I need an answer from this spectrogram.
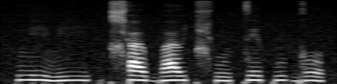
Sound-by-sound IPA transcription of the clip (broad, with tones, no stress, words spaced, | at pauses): li˦˨li˦ | t͡ɕʰa˦˨ʊ̯ba˦ʊ̯t͡ɕʰu˨ te˦˨pu˦˨ɡo˦˨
